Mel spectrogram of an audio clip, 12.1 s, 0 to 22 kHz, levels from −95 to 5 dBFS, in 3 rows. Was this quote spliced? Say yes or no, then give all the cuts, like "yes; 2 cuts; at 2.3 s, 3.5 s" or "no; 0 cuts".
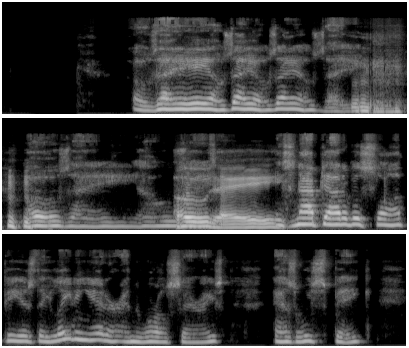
no; 0 cuts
